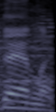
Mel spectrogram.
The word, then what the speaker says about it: Danley: I think it is Danley. They call him Daly sometimes, but it really should be Danley.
